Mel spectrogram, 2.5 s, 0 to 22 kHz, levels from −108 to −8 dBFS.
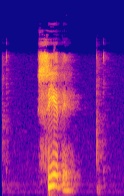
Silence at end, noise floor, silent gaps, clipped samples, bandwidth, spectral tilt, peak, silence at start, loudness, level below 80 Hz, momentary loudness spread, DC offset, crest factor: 1.1 s; -70 dBFS; none; under 0.1%; 11.5 kHz; -1 dB/octave; 0 dBFS; 0.75 s; -12 LUFS; -62 dBFS; 19 LU; under 0.1%; 20 dB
